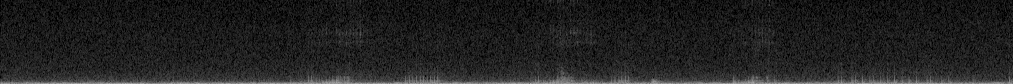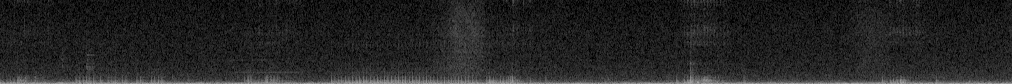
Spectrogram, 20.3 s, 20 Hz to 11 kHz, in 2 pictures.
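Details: Massage of Heidi, a 14-year-old cat adopted with her companion Dinah from the Humane Society of New York City; a steady low purr runs throughout, punctuated by repeated soft strokes and rubbing sounds.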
